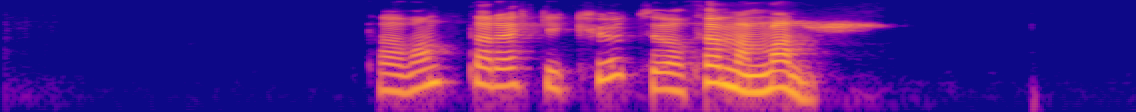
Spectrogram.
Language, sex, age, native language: Icelandic, female, 50-59, Icelandic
